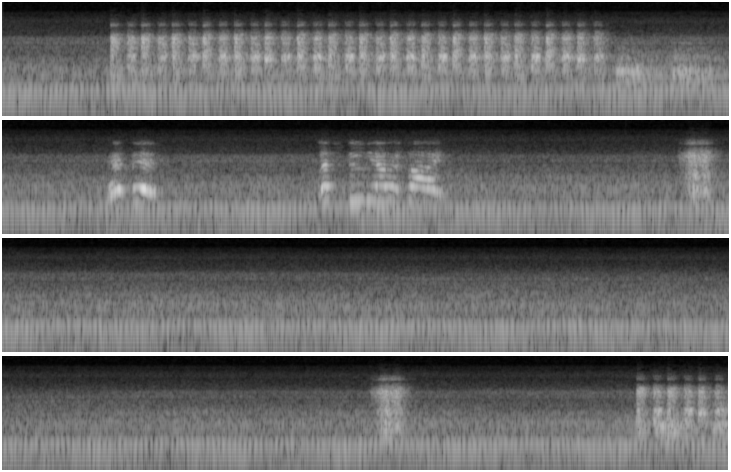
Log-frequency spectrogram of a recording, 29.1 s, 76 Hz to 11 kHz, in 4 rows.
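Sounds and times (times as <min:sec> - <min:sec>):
steam locomotive idle hum and hiss: 0:01.1 - 0:08.3, 0:16.0 - 0:29.0.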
